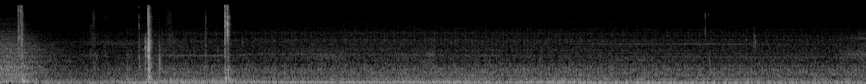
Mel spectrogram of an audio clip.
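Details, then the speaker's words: Perodua Kenari idling (about 900 rpm target) with a suspected leaky idle control valve: switching on headlights holds idle, but the heated rear window pulls the idle down and it hunts slightly; idle speed drops under electrical load. "so that's headlights on we're holding where we are heated rear window heater is just pulling the idle down a bit"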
